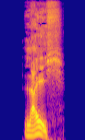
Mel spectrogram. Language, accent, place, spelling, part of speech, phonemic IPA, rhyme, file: German, Germany, Berlin, Laich, noun, /laɪ̯ç/, -aɪ̯ç, De-Laich.ogg
- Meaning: spawn (eggs laid in the water by aquatic organisms)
